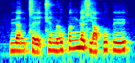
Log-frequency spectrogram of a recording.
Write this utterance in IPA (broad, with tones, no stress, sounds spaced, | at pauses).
ɥ ɛ˨˦ n t͡s ḛ˨˩ ɪ̯ t͡ɕ y˥˨ n ɻ u˥˨ p ə˦ n m ɥ ɛ˥˨ ɕ j ä̰˨˩ p u˥˨ p y˨˦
